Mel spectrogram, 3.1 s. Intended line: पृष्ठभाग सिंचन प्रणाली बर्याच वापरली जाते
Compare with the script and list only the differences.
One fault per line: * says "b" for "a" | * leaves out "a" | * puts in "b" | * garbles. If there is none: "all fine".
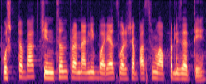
* puts in "वर्षांपासून"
